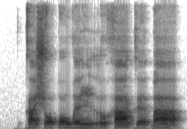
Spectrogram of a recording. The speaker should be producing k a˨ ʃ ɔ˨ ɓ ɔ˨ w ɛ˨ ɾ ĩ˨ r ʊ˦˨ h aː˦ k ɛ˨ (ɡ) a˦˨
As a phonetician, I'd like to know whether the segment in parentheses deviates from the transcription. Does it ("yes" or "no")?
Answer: yes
